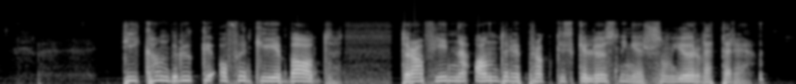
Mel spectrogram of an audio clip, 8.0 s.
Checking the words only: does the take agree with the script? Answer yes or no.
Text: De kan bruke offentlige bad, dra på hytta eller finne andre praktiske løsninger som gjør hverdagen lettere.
no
